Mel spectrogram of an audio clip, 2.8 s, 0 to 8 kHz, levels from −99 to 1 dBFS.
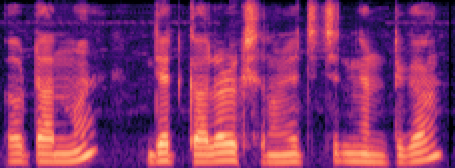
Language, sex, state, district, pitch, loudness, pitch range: Wancho, male, Arunachal Pradesh, Longding, 140 Hz, -17 LUFS, 130-145 Hz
